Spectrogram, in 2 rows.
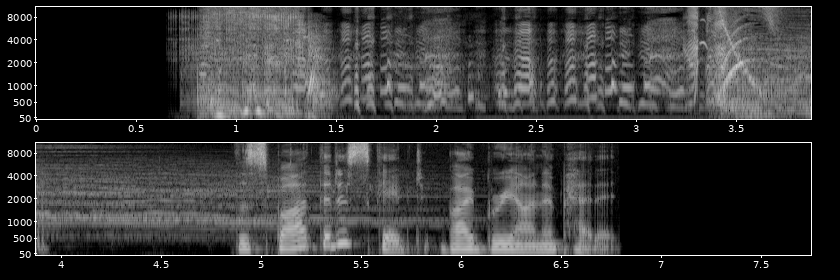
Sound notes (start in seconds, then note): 1.0 children giggling; 3.1 children cheering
